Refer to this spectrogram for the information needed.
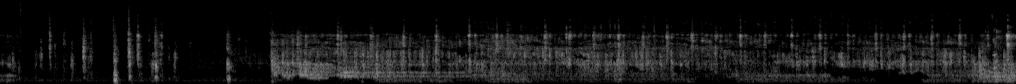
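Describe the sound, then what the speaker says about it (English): Sewing machine stitching a raw edge applique quilt block: a few soft clicks and taps, then a steady, quiet, continuous whir of the needle running at close range. "I'm just going to move to the next location, bring my needle down, and start."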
